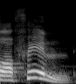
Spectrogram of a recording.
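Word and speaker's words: often: তুমি একসাথে থাকি ইউ অফেন এখানে উচ্চারণটা কিন্তু অবটেন করে অনেকে ভুল করে কিন্তু টি এর উচ্চারণটা হবে না ইউ অফেন মানে তুমি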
